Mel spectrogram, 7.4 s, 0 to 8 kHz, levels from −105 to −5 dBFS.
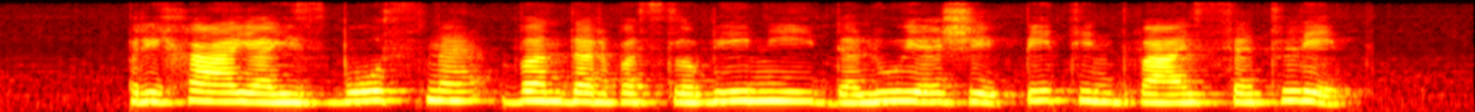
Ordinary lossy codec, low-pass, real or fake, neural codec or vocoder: none; 7.2 kHz; fake; codec, 24 kHz, 3.1 kbps, DualCodec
